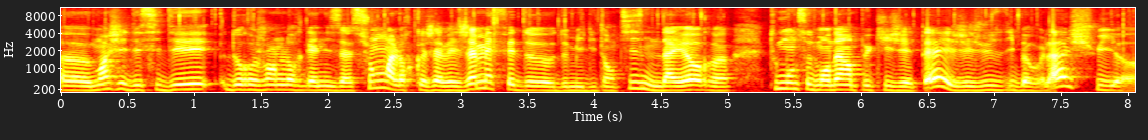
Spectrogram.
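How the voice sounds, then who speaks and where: A woman rattles along at a very fast pace, her medium pitch showing ordinary variation. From Belgium (Brussels), Congolese heritage. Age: 30s. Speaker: activist. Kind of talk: interview. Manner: hesitant, many fillers.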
